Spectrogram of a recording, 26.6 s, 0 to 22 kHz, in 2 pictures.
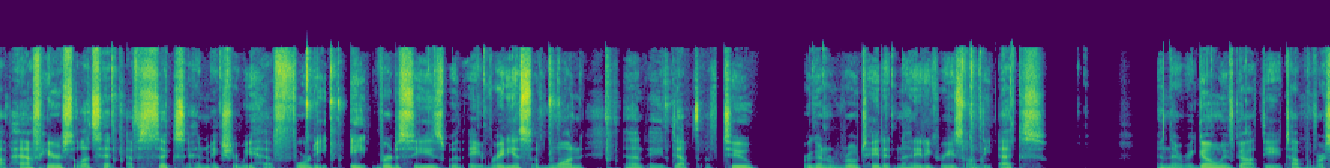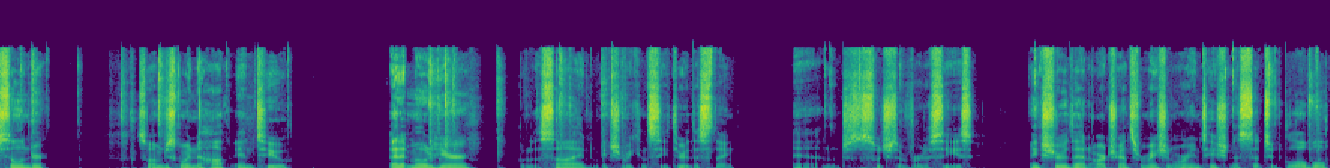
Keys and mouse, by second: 1.1 F6, 12.1 middle click, 14.5 Tab, 17.5 KP_1, 17.8 KP_5, 18.8 z, 19.4 ctrl+Tab, 23.5-25.9 drag, 25.9 a, 26.3 b.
